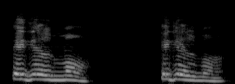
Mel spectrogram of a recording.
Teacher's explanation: we have en, so we know that this is going to be a nasal sound. And because it's a French word, we're probably not going to pronounce that T, right?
